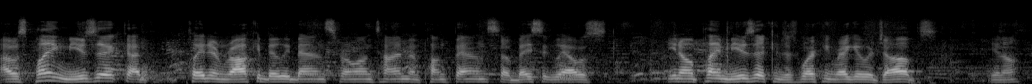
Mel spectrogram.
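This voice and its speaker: With music in the background and audible room echo, a man with an American accent speaks at medium pitch and a moderate pace, his intonation fairly even. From New Jersey, near Philadelphia. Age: 30s. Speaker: barber. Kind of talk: interview.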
